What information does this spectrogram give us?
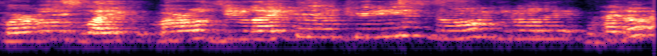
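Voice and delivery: usual speaking voice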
